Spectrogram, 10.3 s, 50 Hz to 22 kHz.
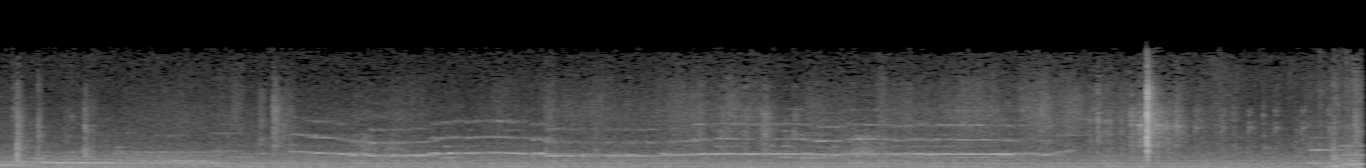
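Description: E233 series electric commuter train running on the rails, its running noise heard from the driver's cab. A high, wavering wheel squeal sets in about two seconds in and fades near the end, and a single sharp click comes shortly after.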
